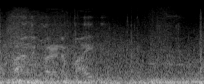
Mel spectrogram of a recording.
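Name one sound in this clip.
Heavy robotic footsteps thud nearby.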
